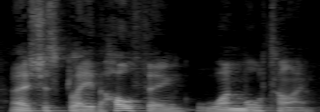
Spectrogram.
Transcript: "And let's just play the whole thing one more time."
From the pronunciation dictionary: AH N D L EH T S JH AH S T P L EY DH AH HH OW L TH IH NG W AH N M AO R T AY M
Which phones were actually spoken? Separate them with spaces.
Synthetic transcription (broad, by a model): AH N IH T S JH AH S P L EY DH AH HH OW L TH IH NG W AH N M AO T AY M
